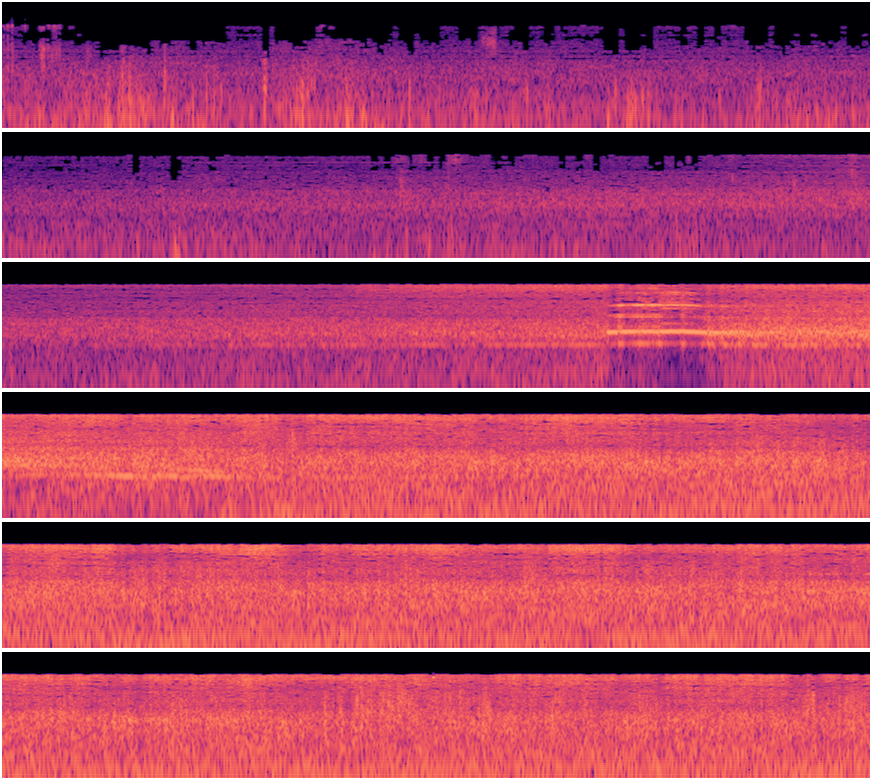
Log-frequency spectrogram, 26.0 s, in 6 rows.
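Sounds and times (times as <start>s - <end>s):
locomotive horn: 11.2s - 14.4s.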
